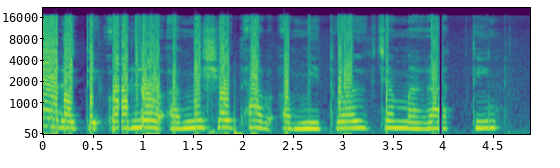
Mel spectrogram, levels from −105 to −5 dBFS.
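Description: Right through the speech there's integer overflow: the gain runs about 9 dB too hot, and instead of being held at the limit, the loudest peaks, a few percent of the samples, wrap around to the opposite sign. You get vicious cracks on loud syllables, far harsher than ordinary clipping.

Then there are two gaps at joins of encoded pieces, from 0.76 to 0.79 s (about 33 ms) and from 3.96 to 4.00 s (about 38 ms). Separately encoded segments were butted together with their start-up delay and end padding left in, so the speech drops out abruptly, smeared at the edges, then resumes right where it stopped.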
